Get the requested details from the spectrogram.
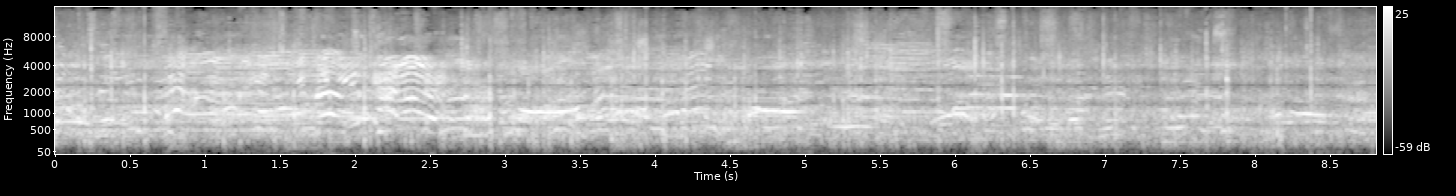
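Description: A crowd of children chatter and shout outdoors.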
